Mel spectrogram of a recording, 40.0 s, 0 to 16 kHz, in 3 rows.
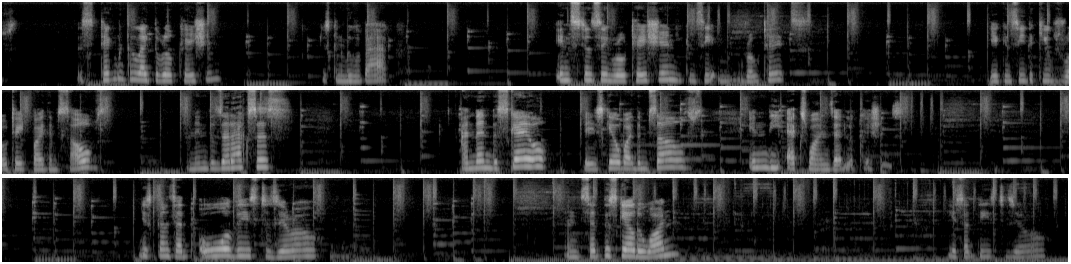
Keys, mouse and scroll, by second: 0.4-0.8 scroll down 4, 0.8-3.2 middle drag, 3.2 g, 6.3-7.9 drag, 7.9-8.6 scroll up 5, 8.6-9.9 middle drag, 9.9-12.8 drag, 14.7-24.1 drag, 24.1 middle click, 24.7 scroll down 4, 24.8-28.7 middle drag, 28.7-40.0 drag.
